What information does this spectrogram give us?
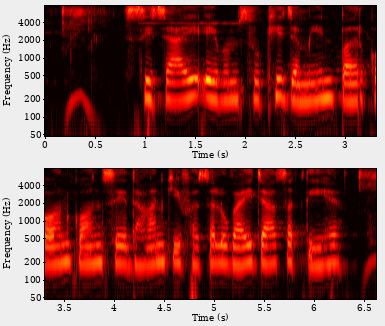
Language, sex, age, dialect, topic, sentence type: Hindi, female, 25-30, Garhwali, agriculture, question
